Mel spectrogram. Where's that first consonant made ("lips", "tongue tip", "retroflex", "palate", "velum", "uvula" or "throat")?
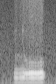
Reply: palate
